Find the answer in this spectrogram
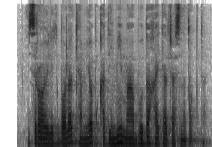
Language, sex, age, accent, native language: Uzbek, male, 18-24, Qoraqalpog'iston, Karakalpak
